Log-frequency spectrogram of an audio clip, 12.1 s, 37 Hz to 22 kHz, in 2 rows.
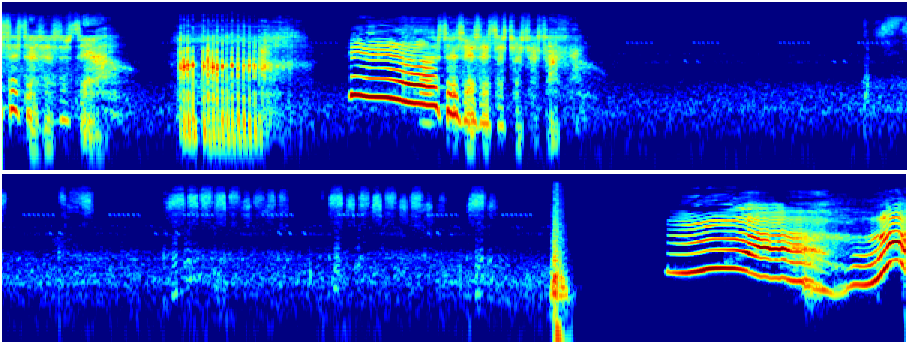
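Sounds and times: rasping insect calls: 0.0 - 10.6
crickets chirping: 0.0 - 12.0.

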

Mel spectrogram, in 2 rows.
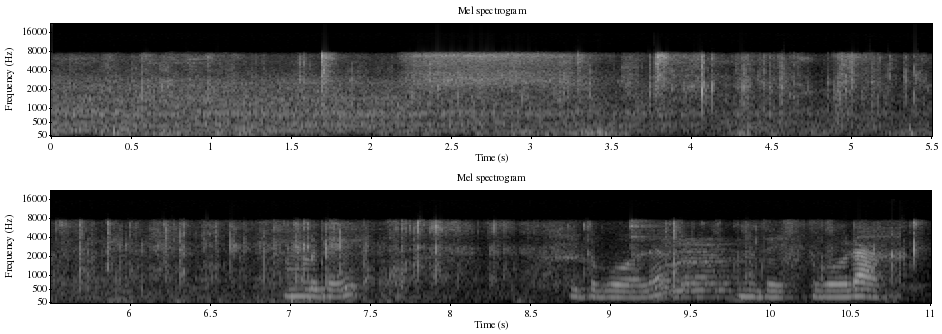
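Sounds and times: paper rustling and crinkling: 0.1 - 11.0.

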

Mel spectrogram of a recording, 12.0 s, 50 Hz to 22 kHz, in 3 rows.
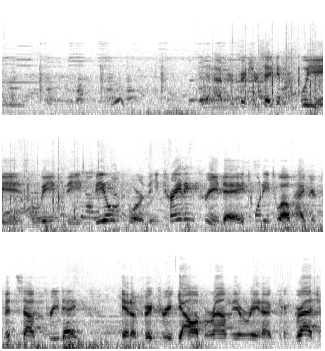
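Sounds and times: music over public address: 0.0 - 12.0.

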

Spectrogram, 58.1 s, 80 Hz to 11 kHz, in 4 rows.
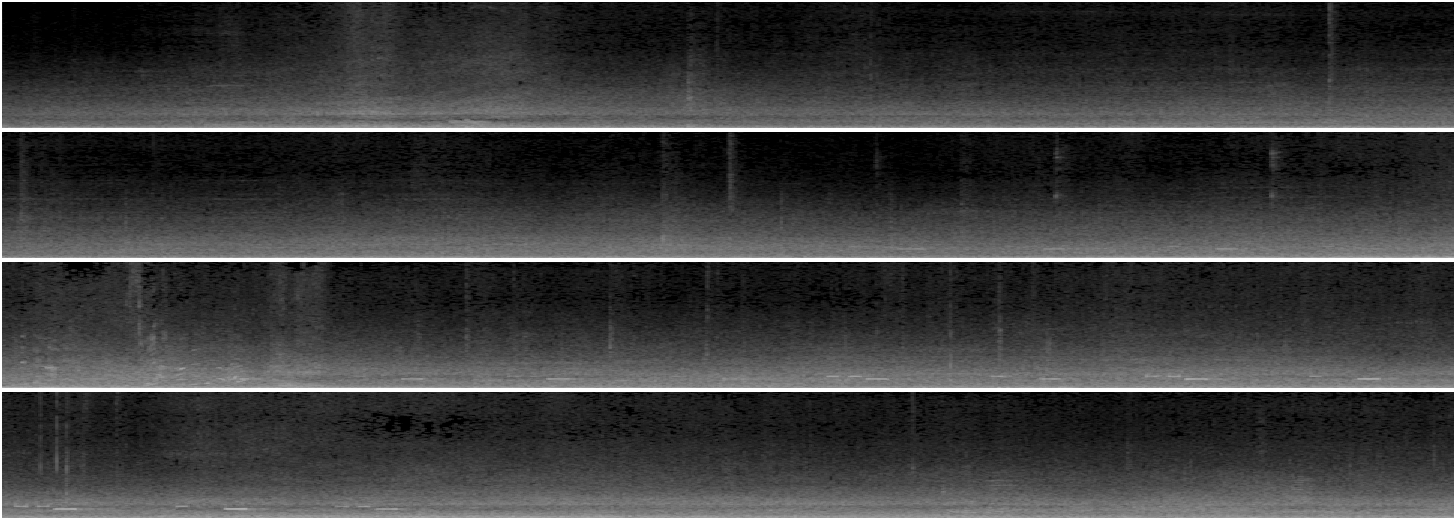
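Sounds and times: road traffic rumble: 0.0 - 58.0
crossing signal beeps: 22.8 - 28.4, 29.3 - 31.8, 32.9 - 48.1
faint short beeps: 43.7 - 44.6, 45.3 - 46.2.

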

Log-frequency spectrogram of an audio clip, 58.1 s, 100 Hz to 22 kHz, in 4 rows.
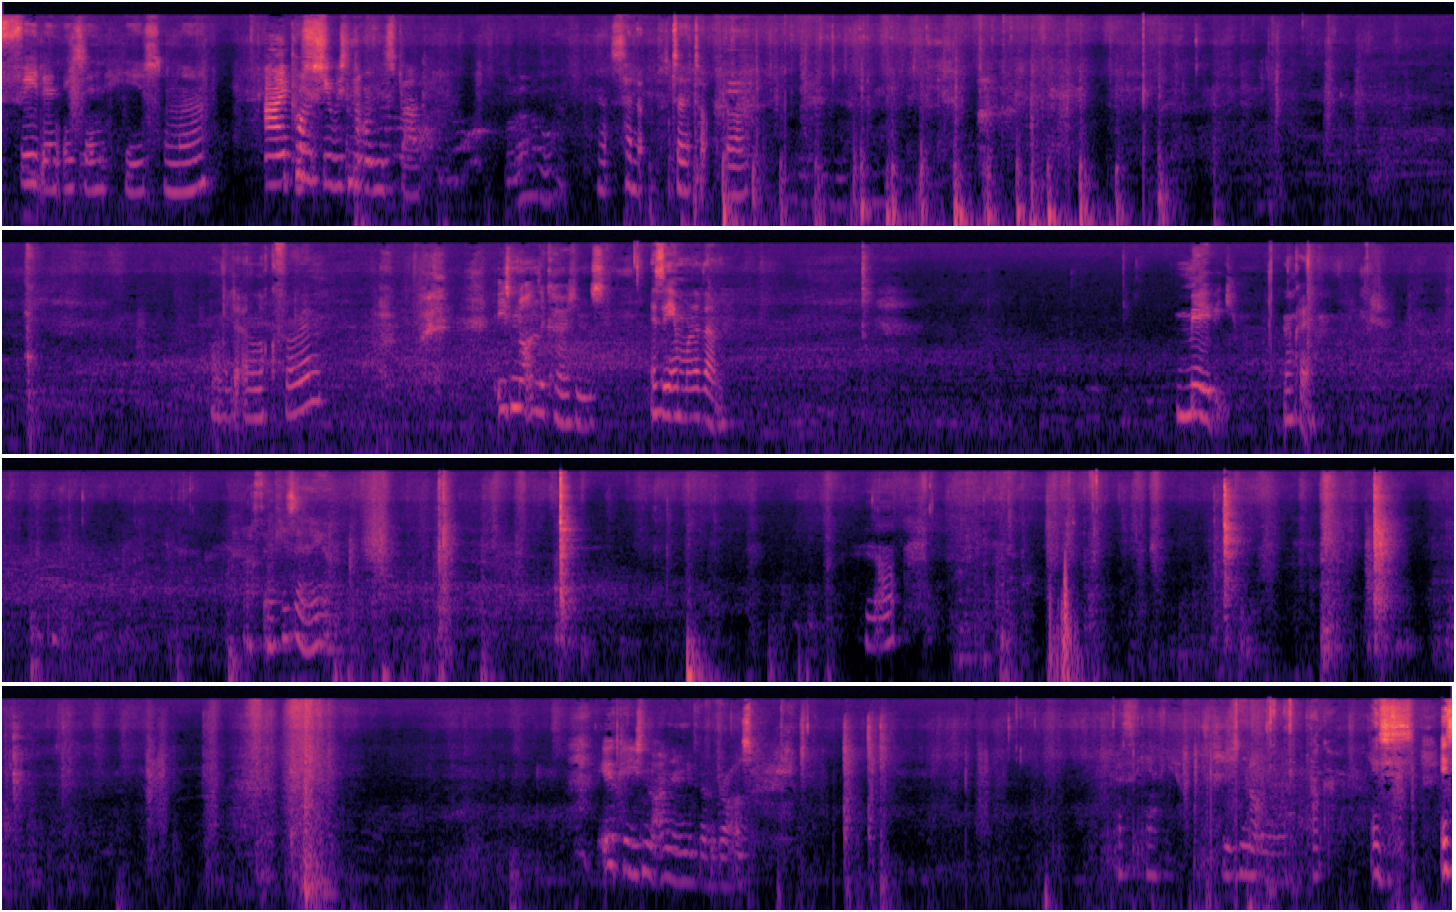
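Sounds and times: soft footsteps on carpeted stairs: 1.9 - 18.8, 27.5 - 42.6, 43.4 - 45.8, 47.8 - 49.2, 50.6 - 58.0.

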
